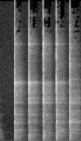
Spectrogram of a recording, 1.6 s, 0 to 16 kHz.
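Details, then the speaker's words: Look Keo 2 Max pedal bearing rebuild, old grumbling bearings replaced: six even hammer taps about three a second, the last few ringing brighter and sharper as the new bearing bottoms out fully seated, a clearly changed sound. "that's it yeah completely different sound right so that's got twice as many bearings on it now"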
